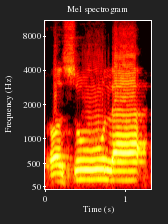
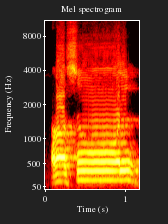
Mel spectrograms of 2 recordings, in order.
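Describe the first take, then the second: First: The word ends with a vowel held two counts. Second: The word stops short without a final vowel. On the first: The speaker calls it right. "Dua harakat" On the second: The speaker calls it wrong. "Jangan dibaca Rasul"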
